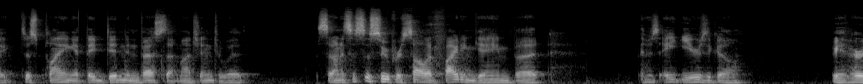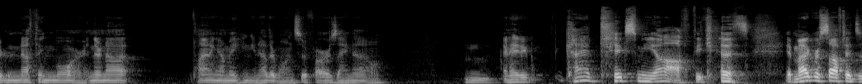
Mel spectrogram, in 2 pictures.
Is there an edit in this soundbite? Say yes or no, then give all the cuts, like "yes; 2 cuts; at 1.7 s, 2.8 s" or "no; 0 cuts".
yes; 1 cut; at 3.0 s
